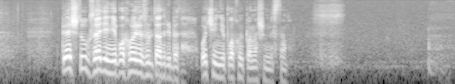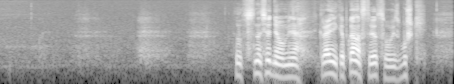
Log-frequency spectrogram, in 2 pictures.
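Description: A man talks with animation close by, outdoors.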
